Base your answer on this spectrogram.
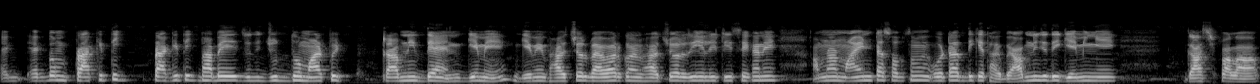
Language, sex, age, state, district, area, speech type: Bengali, male, 18-30, West Bengal, Hooghly, urban, spontaneous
